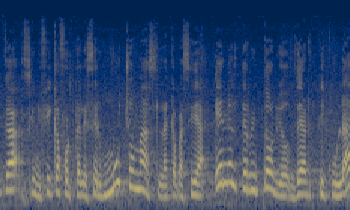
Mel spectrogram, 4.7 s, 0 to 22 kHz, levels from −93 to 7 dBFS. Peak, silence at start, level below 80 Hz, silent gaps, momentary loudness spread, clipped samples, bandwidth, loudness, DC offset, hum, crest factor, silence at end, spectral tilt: -6 dBFS; 0 s; -62 dBFS; none; 6 LU; under 0.1%; 15 kHz; -24 LUFS; under 0.1%; none; 18 dB; 0 s; -6 dB/octave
